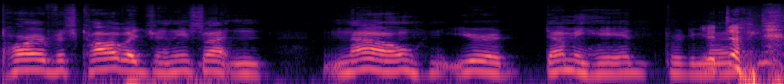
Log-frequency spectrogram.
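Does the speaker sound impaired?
Yes: cerebral palsy; wheelchair user.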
